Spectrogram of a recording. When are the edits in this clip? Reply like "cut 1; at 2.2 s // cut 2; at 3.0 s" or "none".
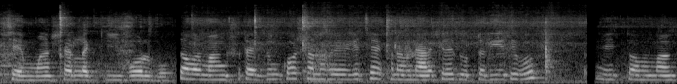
cut 1; at 1.7 s // cut 2; at 5.7 s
